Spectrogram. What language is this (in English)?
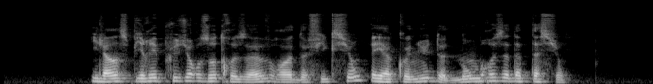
French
